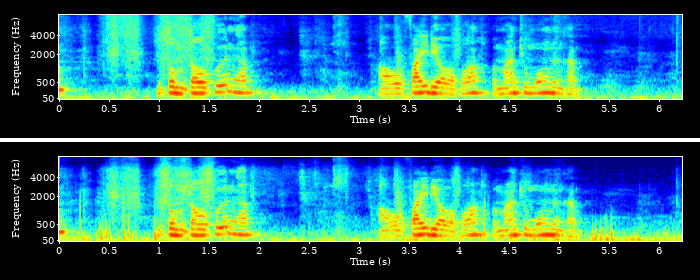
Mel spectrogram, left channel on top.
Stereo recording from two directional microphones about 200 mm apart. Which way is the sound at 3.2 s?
25° left (ahead or behind).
